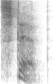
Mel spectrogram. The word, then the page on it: step: British English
